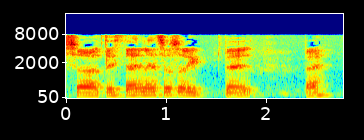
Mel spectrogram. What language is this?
Welsh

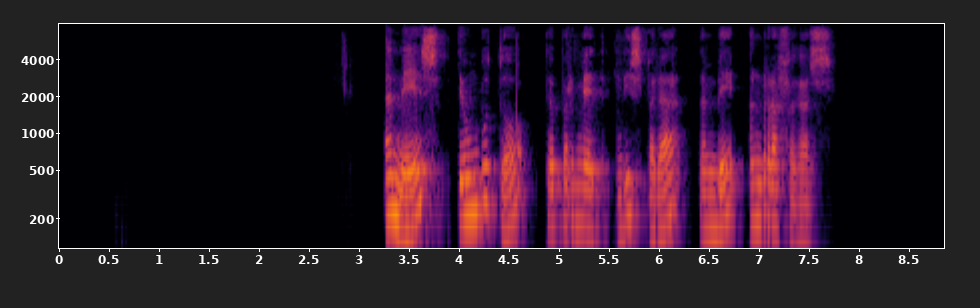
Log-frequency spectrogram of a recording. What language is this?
Catalan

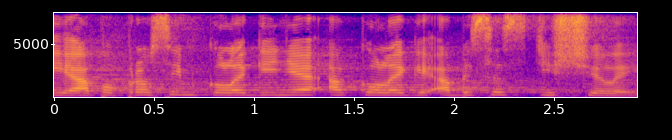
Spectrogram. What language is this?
Czech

